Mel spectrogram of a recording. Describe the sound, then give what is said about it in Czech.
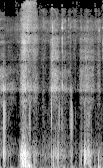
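Footsteps walking across a meadow, several soft, uneven thuds with light rustling between them and no voices. “Tak jdu po louce.”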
